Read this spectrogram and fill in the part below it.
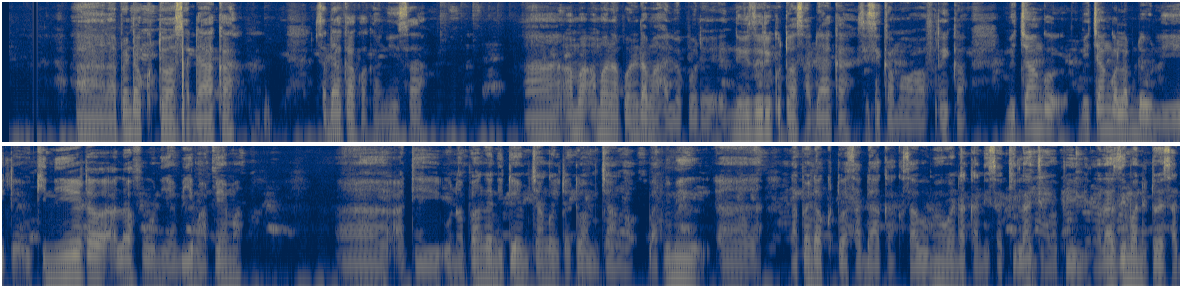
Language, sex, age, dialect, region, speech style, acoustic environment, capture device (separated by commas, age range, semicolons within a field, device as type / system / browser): Swahili, male, 18-24, Kenya - Nairobi Sheng-influenced, Kenya, nervous; anxious; happy, nature; construction; people talking, mobile / Linux / Chrome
